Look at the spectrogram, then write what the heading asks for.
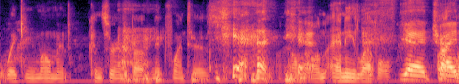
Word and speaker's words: Fuentes: I like how he really pronounces the U in Fuentes, right? Fuentes.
